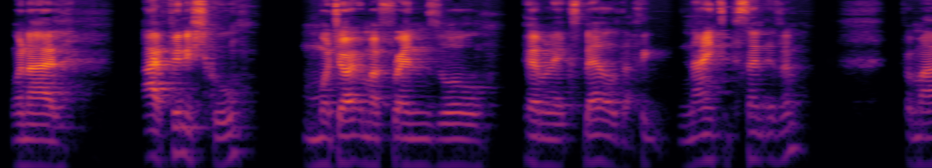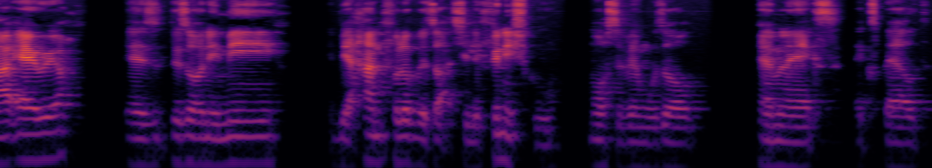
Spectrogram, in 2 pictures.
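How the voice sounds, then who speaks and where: A man, talking earnestly in an interview. His voice sits low but has a bright, forceful edge. He pauses on fillers and restarts his sentences often. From England. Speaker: interview guest. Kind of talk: reflective conversational interview.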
